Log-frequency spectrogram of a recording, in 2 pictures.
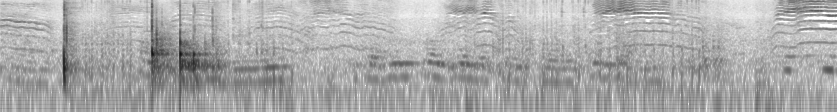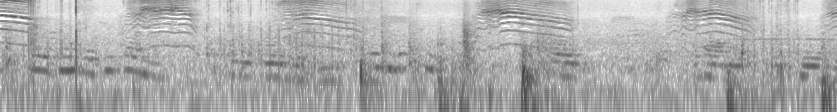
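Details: Mother cat carries her newborn kitten to the nest; the kitten cries in a rapid series of shrill, arched mews, some overlapping, amid handling clatter and soft rustling.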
